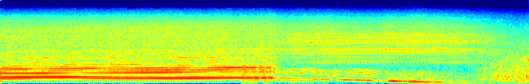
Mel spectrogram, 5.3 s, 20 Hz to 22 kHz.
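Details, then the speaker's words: Civic Si (EP3) with JDM K24a2 swap, OEM clutch, 3" quiet exhaust with twin loop muffler, tuned on 91 octane; full-throttle pull to redline on the dyno after clutch break-in: strong, clean, steady howl, no misses. Healthy, safe air-fuel ratio. "But it sounds pretty darn good. Let's go ahead and take it all the way to Redline."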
